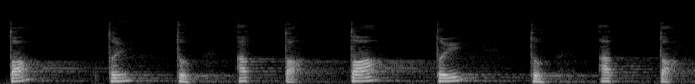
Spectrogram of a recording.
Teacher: ত হরফটি উচ্চারিত হয় জিহ্বার অগ্রভাগ এবং সানায়া উলিয়া, এই দুই দাঁতের মাড়ি। · ত হরফটি মুখ ভর্তি করে উচ্চারণ করতে হয়।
